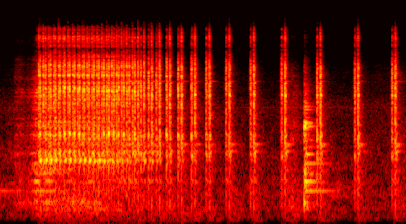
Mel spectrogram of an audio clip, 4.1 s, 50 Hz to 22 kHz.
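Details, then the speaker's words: 1974 John Deere 350B bulldozer, key on with the fuel filter verified clear: the fuel pump's fast buzzing tick spaces out into slower clicks as line pressure builds, which is normal priming. "so you heard the fuel pump slow down because it's building up pressure and it's trying to pump and it can't because there's pressure in the lines"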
